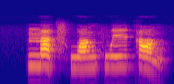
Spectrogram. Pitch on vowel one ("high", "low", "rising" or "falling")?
falling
